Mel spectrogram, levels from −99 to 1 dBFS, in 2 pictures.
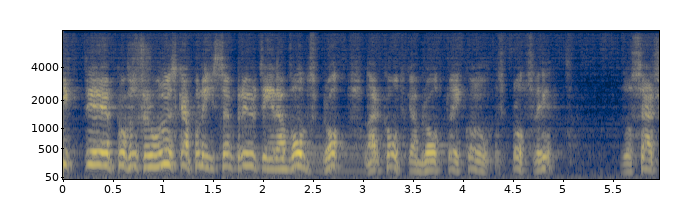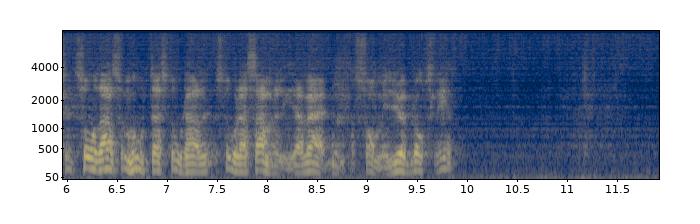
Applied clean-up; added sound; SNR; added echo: neural separator model SepFormer DNS4.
